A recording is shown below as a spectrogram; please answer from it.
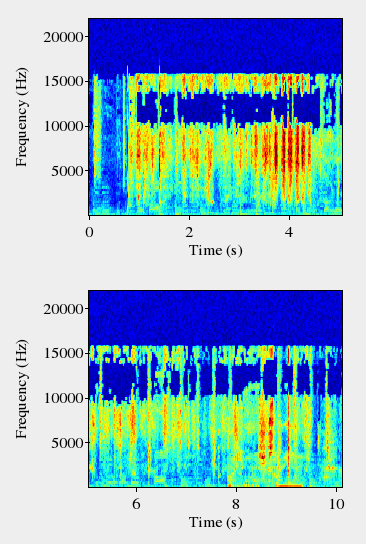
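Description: Hands rubbing cocoa butter into the skin of the face in soft, uneven strokes, over faint background music. A low voice is heard briefly near the end.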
